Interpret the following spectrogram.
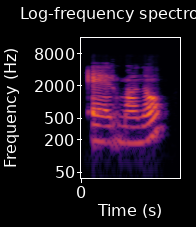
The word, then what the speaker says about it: hermano: feminine nouns practice again remember that the H is silent at the start of words so we don't want to hear any H sounds it it's just hermano and Mana okay um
